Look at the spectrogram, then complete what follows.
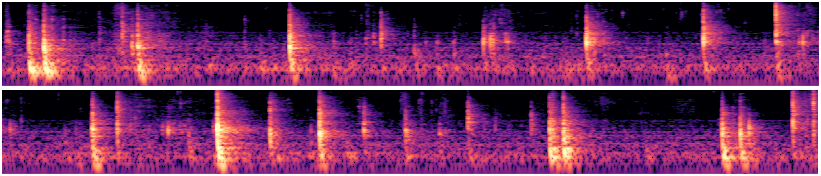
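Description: Wooden serving utensils knocking against plastic mixing bowls as cubes of chicken and chopped vegetables are tossed in marinade. The knocks come singly at an uneven pace of roughly one a second.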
